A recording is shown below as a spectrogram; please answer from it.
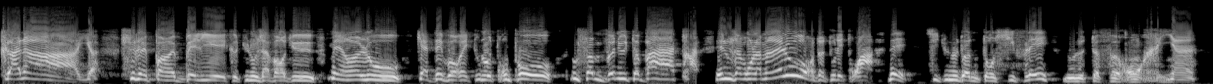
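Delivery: angry, threatening outcry. Narrator reading a story, voicing the eldest of three brothers: crying out. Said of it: "L'aîné s'écria / L'aîné s'écria".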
